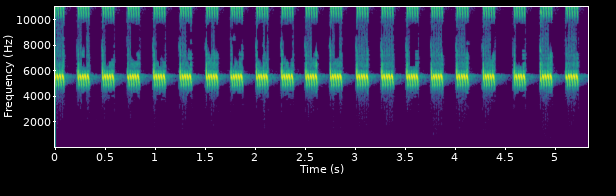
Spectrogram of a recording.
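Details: Rhythmic chirps of a male cricket: crisp, shrill pulses arriving roughly four per second with a thin upper overtone, one tiny gap in the beat near the end, and an otherwise silent background.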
